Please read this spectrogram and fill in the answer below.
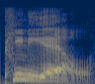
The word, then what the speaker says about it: Peniel: Peniel would be the pronunciation, because El is the Hebrew word for God, E-L.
